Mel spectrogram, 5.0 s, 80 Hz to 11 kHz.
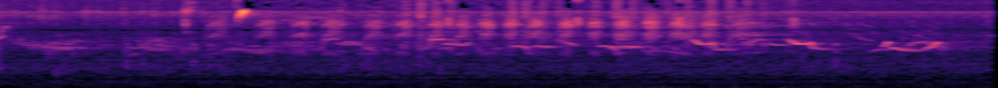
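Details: A common tody-flycatcher at Chagres Resort, Panama, on 25 April 2015, gives thin, high chipping notes, several each second, some slurred up or down, over a steady hum of insects.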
